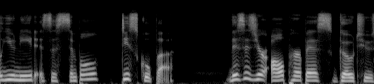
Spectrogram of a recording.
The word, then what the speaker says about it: desculpa: For that, all you need is a simple desca. This is your allpurpose go-to. Sorry. It's pronounced desca.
